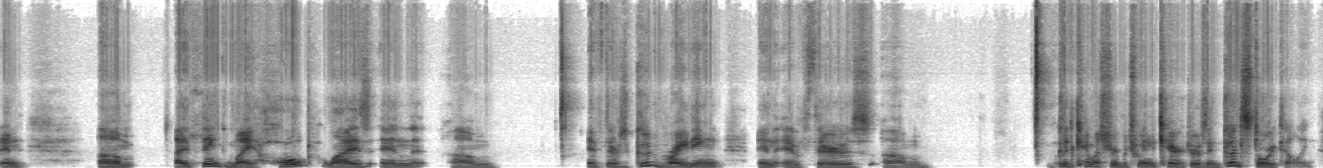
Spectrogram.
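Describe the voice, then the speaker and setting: Speaking in a warm voice that sits low, a woman vlogs about TV news, offering her opinions in a relaxed, chatty way. She's frank and self-deprecating with her viewers and often breaks into laughter.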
